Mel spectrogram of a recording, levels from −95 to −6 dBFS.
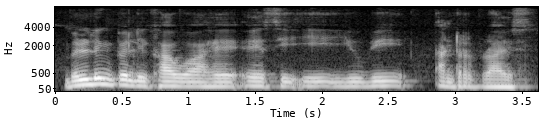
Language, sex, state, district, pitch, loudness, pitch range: Hindi, male, Arunachal Pradesh, Lower Dibang Valley, 115 Hz, -18 LUFS, 110-120 Hz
